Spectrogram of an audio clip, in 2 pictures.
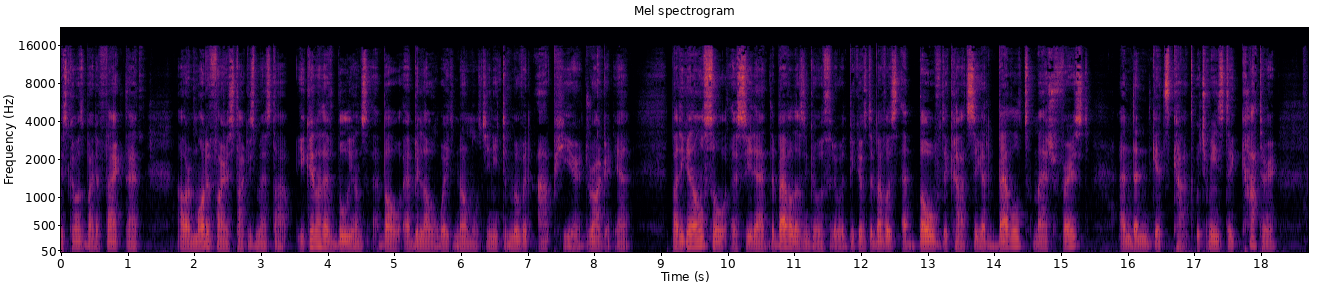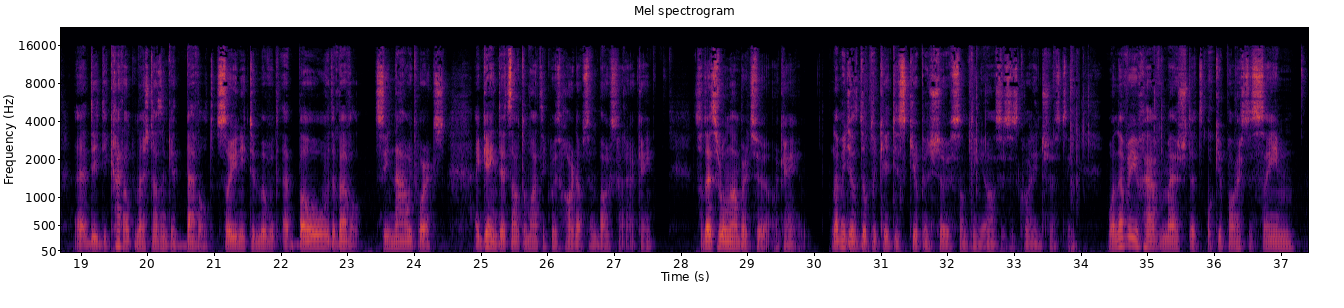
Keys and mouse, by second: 2.3 shift+middle click, 6.6-8.0 middle drag, 9.3-11.7 shift+middle drag, 21.9-22.9 middle drag, 25.4 click, 25.7-26.8 drag, 30.4 x, 30.7 shift+d, 33.8 s, 35.9-36.2 drag, 36.3-36.6 shift+middle drag.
